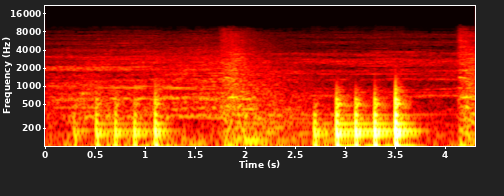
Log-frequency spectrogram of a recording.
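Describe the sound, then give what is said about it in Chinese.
Someone knocks on a car window late at night on a street: two bursts of quick, hollow raps, a softer group of four followed by a louder run of five, with no voices. “可就在这时，老秦却听见了咚咚咚的，似乎是有人在敲车窗的声音。”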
